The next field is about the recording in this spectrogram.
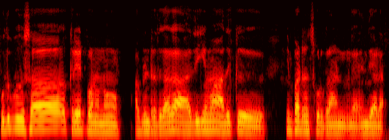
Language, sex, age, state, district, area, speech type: Tamil, female, 18-30, Tamil Nadu, Dharmapuri, rural, spontaneous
